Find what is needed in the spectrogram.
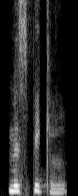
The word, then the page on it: mispickel: Indian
